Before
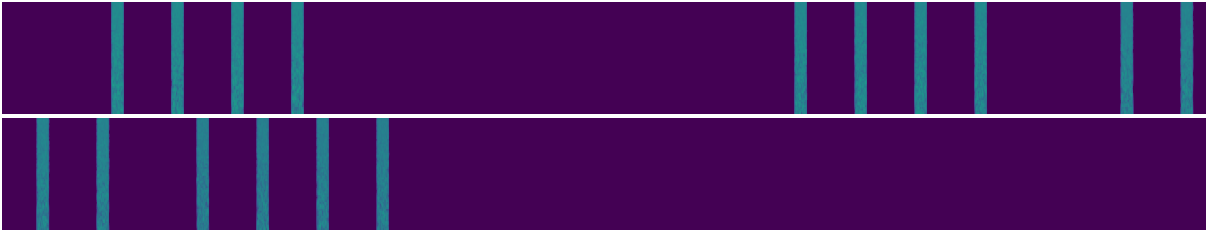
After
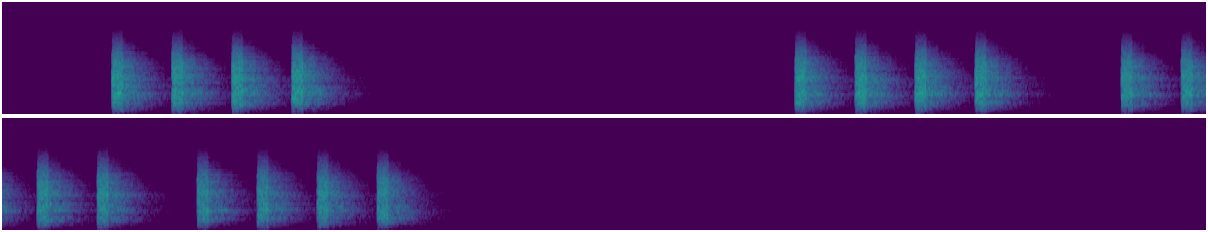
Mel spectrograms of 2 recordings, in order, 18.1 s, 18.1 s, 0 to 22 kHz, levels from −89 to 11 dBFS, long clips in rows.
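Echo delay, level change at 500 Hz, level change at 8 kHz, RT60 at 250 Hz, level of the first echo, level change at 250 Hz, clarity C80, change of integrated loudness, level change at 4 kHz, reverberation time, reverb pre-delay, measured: 93 ms, −0.5 dB, below −40 dB, 0.60 s, −17.0 dB, −10.5 dB, 13.0 dB, −13.0 dB, −17.0 dB, 0.60 s, 3 ms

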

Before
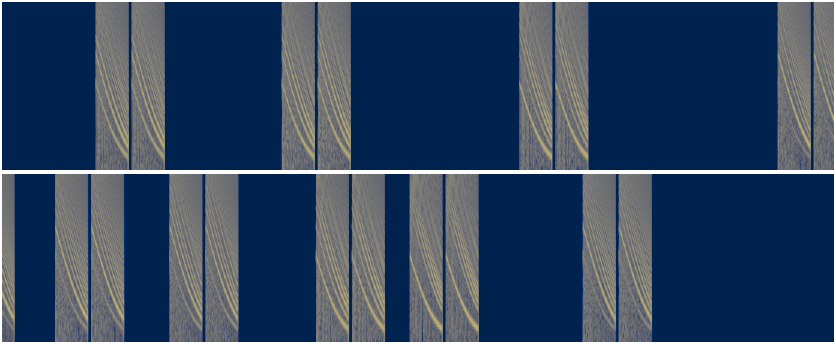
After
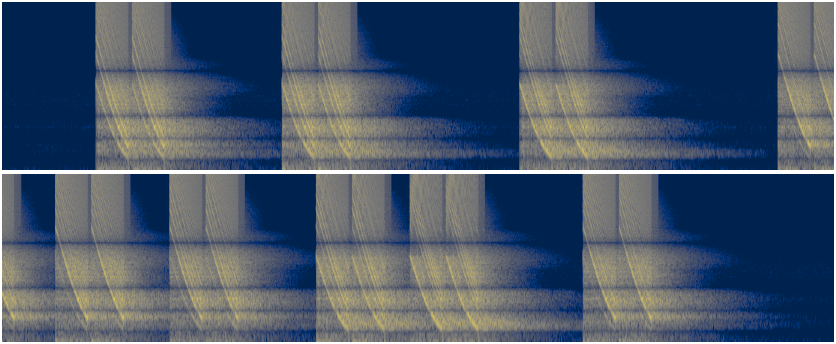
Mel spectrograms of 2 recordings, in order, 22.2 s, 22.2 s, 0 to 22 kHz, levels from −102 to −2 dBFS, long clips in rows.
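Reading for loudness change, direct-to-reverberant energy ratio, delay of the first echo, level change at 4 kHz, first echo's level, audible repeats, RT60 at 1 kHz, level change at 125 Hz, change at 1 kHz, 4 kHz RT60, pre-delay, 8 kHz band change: +3.0 dB, 0.5 dB, 89 ms, +1.5 dB, −12.0 dB, 1, 1.6 s, can't be measured, +5.0 dB, 1.3 s, 4 ms, 0.0 dB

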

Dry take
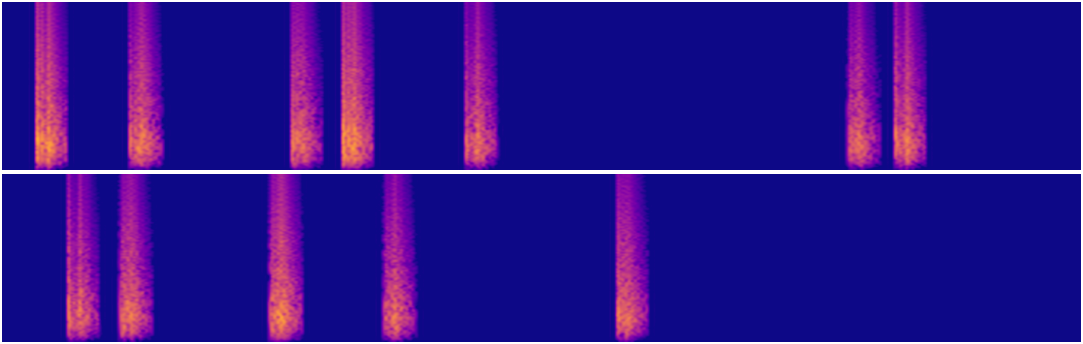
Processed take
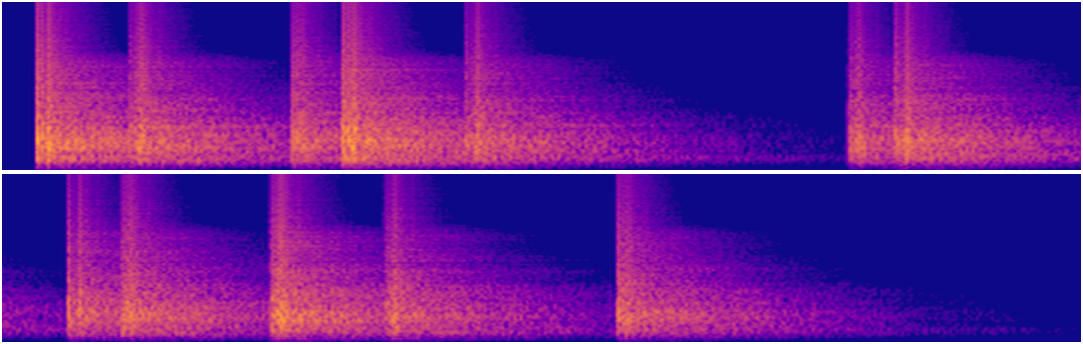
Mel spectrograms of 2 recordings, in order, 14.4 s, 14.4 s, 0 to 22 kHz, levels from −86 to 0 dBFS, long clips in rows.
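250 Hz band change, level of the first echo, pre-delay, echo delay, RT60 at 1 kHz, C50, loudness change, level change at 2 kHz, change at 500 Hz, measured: +4.5 dB, −13.5 dB, 3 ms, 117 ms, 2.7 s, 2.5 dB, +0.5 dB, +2.5 dB, +3.0 dB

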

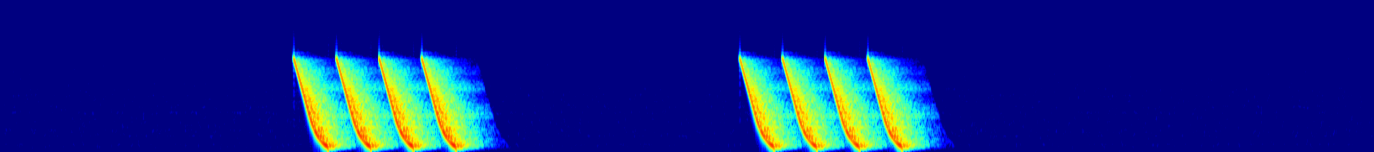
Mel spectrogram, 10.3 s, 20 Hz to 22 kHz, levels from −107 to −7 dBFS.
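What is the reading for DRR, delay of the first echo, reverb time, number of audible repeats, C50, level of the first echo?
2.0 dB, no echo audible, 0.40 s, no echo audible, 11.5 dB, no echo audible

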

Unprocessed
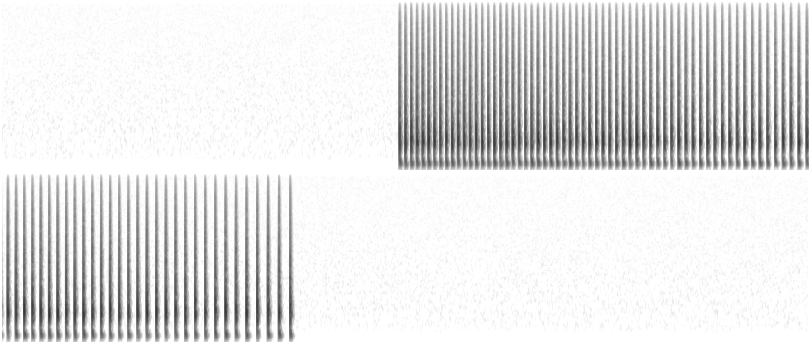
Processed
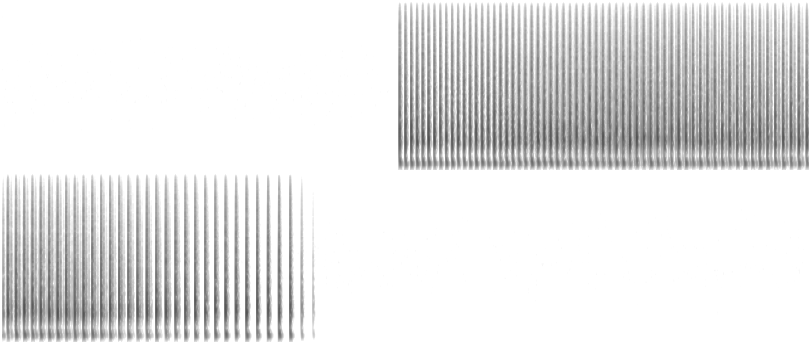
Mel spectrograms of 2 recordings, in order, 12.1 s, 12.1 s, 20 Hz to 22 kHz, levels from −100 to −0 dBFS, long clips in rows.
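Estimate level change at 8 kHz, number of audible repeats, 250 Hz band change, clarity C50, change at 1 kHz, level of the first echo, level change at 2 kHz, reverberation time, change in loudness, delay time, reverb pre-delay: −5.5 dB, 2, −8.5 dB, no reverb audible, −9.5 dB, −19.0 dB, −6.5 dB, no reverb audible, −8.5 dB, 86 ms, no reverb audible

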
